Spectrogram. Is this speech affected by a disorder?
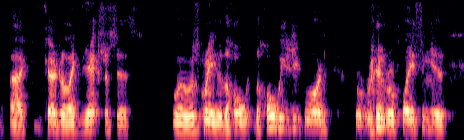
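Yes: spastic quadriplegia cerebral palsy.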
